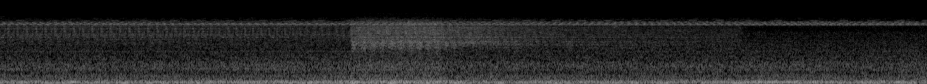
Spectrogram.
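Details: Annual cicadas, males singing to attract females in a yard in summer; a harsh, broad buzz swells for about four seconds then drops back to a thin steady high whine over constant low rumbling background noise.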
